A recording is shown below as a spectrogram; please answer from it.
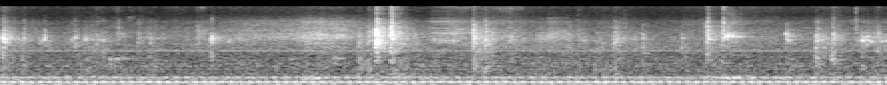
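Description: Quiet room tone with a steady low electrical hum and a few faint clicks and taps, the sharpest about two seconds in.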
